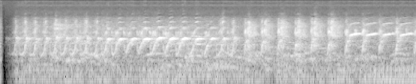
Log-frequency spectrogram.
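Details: White Waterslager canary in song: rapid rolling notes repeated nearly three per second, bubbling and watery, changing midway into louder knocking tours and a closing series of rising whistled notes.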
